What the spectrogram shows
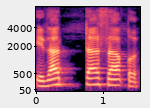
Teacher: ذال کو تا کے سامنے لائیں گے، کیونکہ تا مشدد ہے، سین پہ سیٹی کی آواز آئے گی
